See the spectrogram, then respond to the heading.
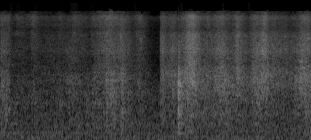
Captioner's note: rustling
